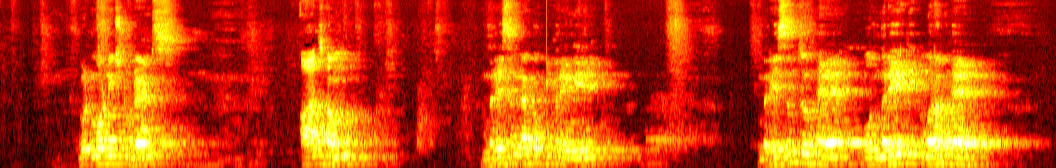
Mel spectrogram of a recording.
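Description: A middle-aged man speaks clearly and deliberately, as if teaching, close by.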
